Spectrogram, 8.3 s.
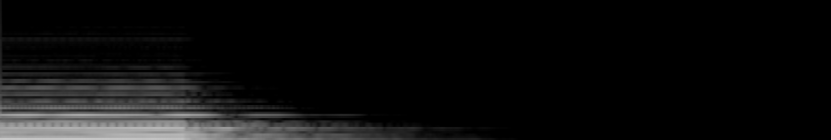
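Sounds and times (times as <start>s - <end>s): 
organ: 0.0s - 3.4s.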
